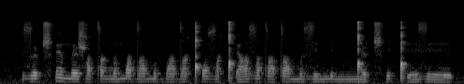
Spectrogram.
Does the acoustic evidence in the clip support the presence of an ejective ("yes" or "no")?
yes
